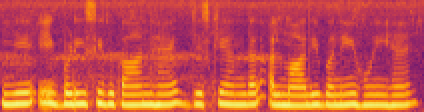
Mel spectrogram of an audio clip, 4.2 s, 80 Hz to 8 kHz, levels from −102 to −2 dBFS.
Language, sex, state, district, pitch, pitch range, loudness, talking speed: Hindi, female, Uttar Pradesh, Lucknow, 235 Hz, 225-245 Hz, -13 LUFS, 170 wpm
